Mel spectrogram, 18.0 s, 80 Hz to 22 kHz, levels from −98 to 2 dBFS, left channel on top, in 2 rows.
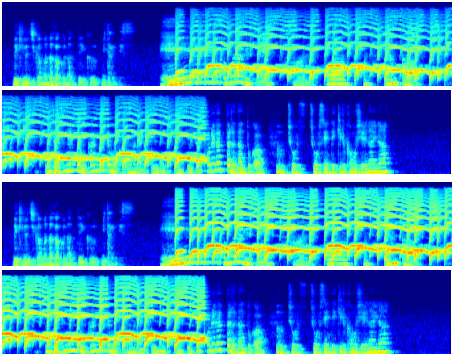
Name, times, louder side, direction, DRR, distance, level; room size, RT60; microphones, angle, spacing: voice 1, 0.2-2.6 5.6-6.2 14.5-14.7, left 1 dB, 50° right, -2 dB, 1.8 m, -42 dB
voice 2, 3.2-5.4 6.5-8.3 9.4-9.5 9.9-14.2 14.8-16.8, equal, 75° left, 4 dB, 1.0 m, -37 dB
sound 1, 3.5-13.1, right 6 dB, 90° right, 0.4 m, -26 dB
3.6 x 2.7 x 2.9 m, 0.32 s
head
